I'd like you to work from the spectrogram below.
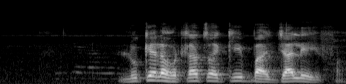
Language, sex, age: Southern Sotho, male, 26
